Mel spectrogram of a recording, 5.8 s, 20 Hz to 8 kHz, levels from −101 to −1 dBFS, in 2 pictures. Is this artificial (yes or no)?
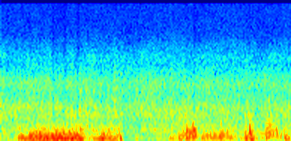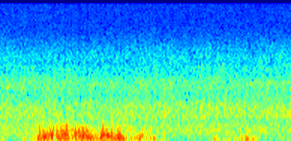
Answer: no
